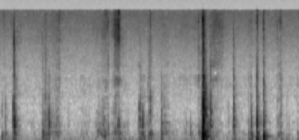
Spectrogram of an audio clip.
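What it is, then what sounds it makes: Plastic storage box lid tapped. Fingertips and nails tap and scratch the lid of a clear plastic storage box full of papers, with both hands resting on the lid the whole time. Ten soft, short, dull taps sound irregularly over light scratching. The loudest hit comes near the three-second mark and a quick cluster follows toward the end.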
